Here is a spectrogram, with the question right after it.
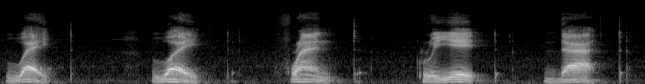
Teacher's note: ரெண்டாவது டி sounds stop டி அப்படின்னாங்க. Sound வந்து ரொம்ப ஷார்ட்டாக இருக்கும்.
